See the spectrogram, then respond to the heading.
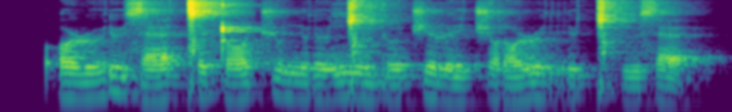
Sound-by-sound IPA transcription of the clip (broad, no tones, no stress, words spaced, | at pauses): ʔɔɭʉɾy zæǀe ʈɔt͡ʃu nʉɾøŋ͡ǀu jɵt͡ʃe ɭet͡ʃɔ ɾɔ ɭyryǀʰʉsæ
